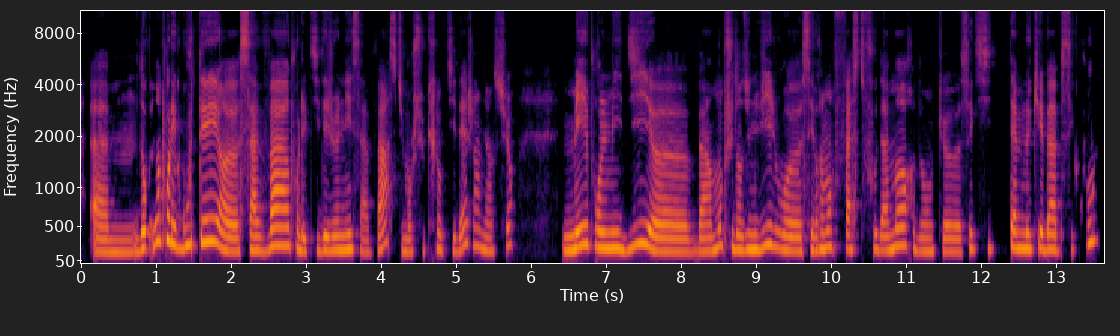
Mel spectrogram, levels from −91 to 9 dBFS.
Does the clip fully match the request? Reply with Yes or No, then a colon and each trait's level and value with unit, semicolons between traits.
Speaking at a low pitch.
No: high, 195 Hz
